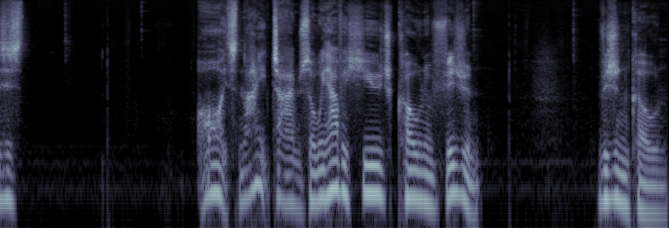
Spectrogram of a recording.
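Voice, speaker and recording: In a very clean recording with a silent background and a dry, close sound with no echo, a man speaks at a fairly slow pace in a somewhat breathy voice, with long, frequent pauses. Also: medium pitch for a man, ordinary pitch variation. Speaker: gaming YouTuber. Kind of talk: gameplay commentary.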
